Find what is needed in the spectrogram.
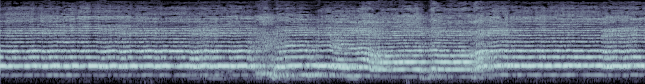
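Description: A man singing a naat unaccompanied into a microphone. He holds one long high note for about two and a half seconds, then slides through ornamented turns that dip down in pitch and climb back up.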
